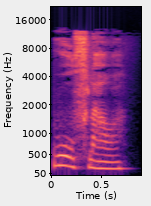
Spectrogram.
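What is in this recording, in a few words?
"wallflower", British English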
